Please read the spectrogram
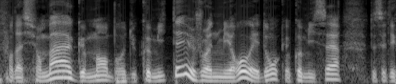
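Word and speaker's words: Joan Miró: Joanne Miro, c'est bien comme ça qu'il faut prononcer, m'avez-vous dit euh, juste euh, à l'instant.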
